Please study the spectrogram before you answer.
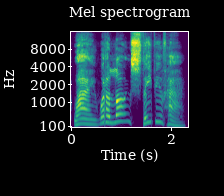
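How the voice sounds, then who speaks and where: A man voicing a gentle, affectionate older sister in a storybook, speaking caringly. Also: high-pitched, sing-song, slow pace, no room sound, studio quality, pitched above the performer's own voice, exaggerated voice. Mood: tender.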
